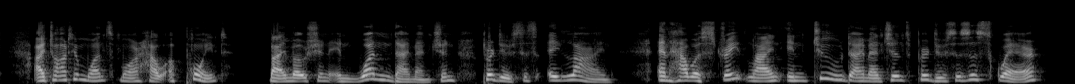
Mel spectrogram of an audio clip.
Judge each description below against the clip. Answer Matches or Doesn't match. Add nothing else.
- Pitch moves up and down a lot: Doesn't match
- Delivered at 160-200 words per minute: Doesn't match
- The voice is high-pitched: Doesn't match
